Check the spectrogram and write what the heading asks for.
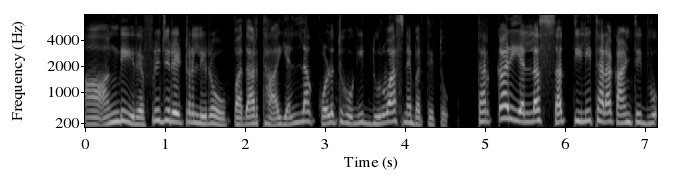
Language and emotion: Kannada, disgusted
